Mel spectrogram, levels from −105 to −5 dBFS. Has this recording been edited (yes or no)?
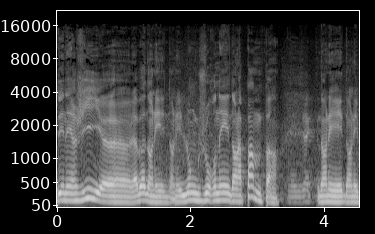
no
